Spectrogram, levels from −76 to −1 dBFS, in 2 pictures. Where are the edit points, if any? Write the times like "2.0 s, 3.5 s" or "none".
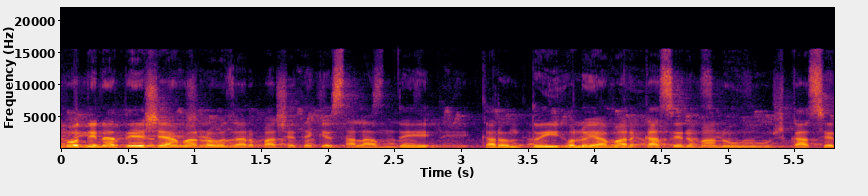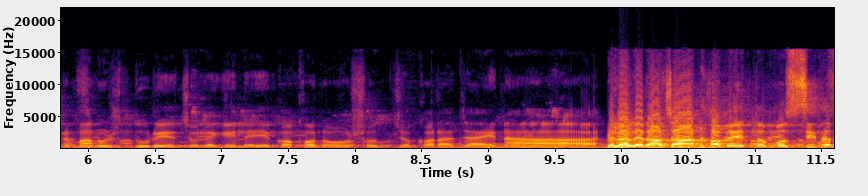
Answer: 9.8 s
